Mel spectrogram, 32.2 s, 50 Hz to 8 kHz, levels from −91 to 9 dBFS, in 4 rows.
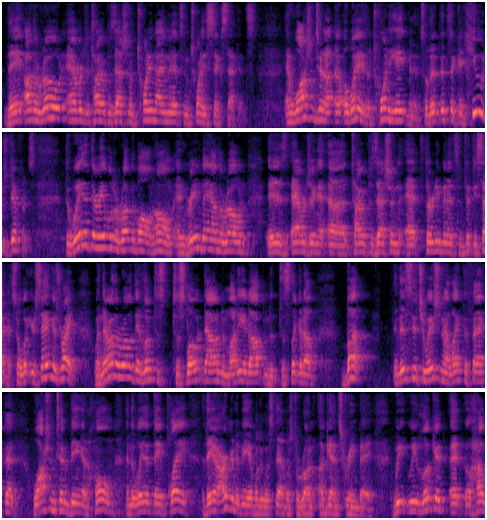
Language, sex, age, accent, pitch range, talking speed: English, male, 40-59, American, 145-190 Hz, 225 wpm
